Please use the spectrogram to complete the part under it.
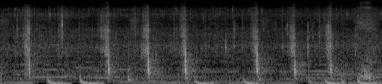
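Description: Green onion tops are finely sliced with a knife on a board, about ten crisp evenly spaced chops with a steady rhythm, close and clear with no talk.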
